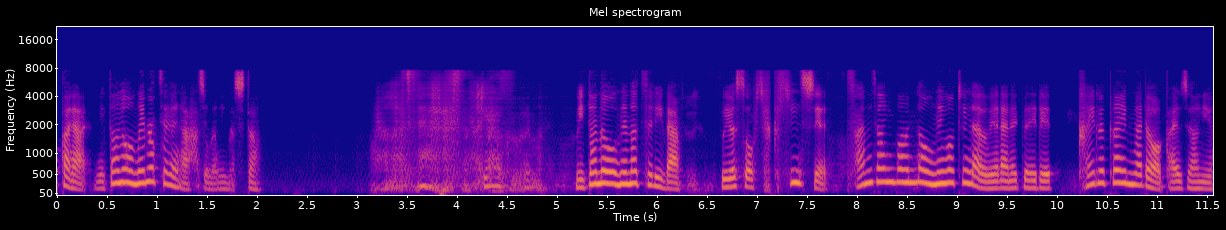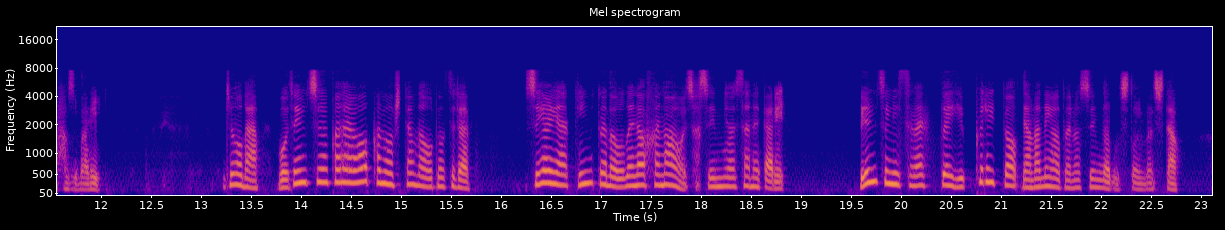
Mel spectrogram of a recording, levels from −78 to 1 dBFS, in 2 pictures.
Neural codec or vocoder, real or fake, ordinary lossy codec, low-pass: codec, 16 kHz, 0.5 kbps, FreqCodec, larger model; fake; none; none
